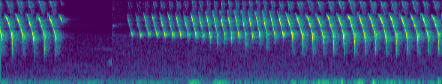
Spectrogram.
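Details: A canary sings to provoke other canaries into song: a quick high trill, a short pause, then a renewed fast run of repeated falling notes that continues to the end.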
